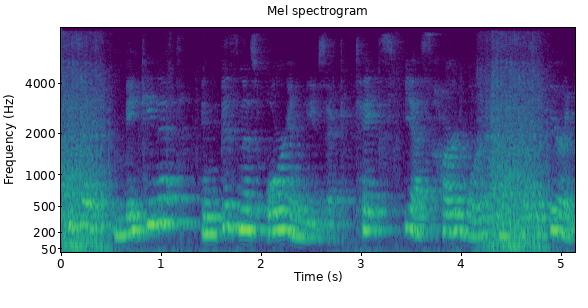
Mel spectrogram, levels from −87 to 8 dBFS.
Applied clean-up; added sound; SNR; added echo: none; Livestock, farm animals, working animals; 11 dB; reverberation time 0.9 s.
